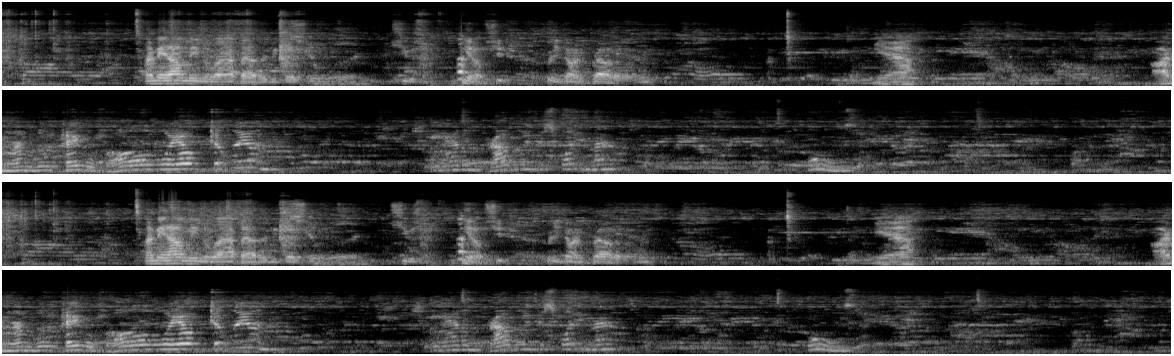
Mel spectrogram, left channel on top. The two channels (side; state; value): both; normal; correlation 0.31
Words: I mean, I don't mean to laugh at her because she was, she's pretty darn proud of it. Yeah. I remember those tables all the way up till then. She had them proudly displayed in her homes.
